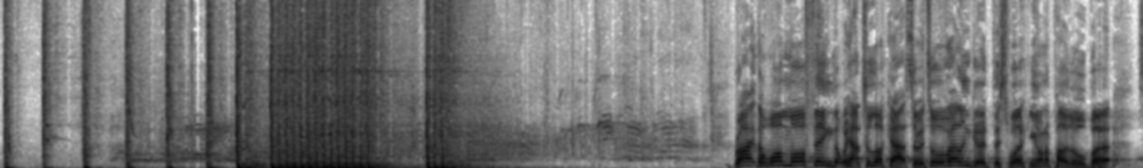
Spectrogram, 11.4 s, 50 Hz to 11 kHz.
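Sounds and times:
gunfire from bullets fired in a 3D video game demo: 0:00.8 - 0:05.4
speech: 0:07.4 - 0:11.4.

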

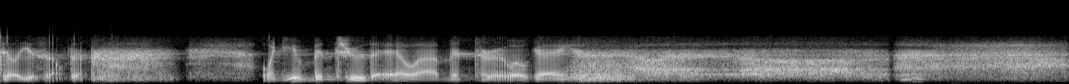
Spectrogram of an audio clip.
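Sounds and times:
wheezing, hissing breath from damaged lung: 0:01.0 - 0:02.6, 0:05.7 - 0:10.6
speech: 0:02.8 - 0:06.6.

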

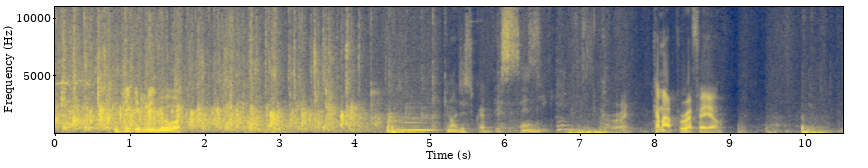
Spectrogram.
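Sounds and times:
audience applause: 0:00.0 - 0:05.1
speech: 0:00.8 - 0:01.9, 0:05.3 - 0:09.0
brief tonal hum: 0:04.4 - 0:05.2.

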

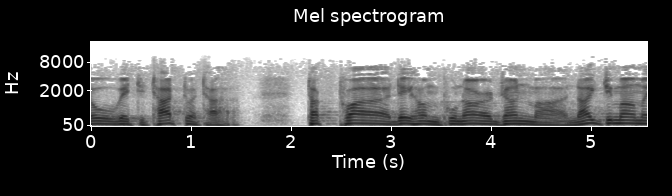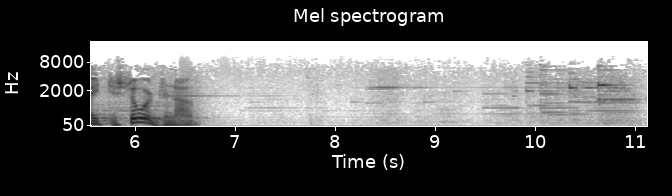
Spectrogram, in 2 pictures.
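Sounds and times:
speech: 0:00.0 - 0:01.5, 0:02.2 - 0:06.7
smartphone ringtone with bright electronic tones: 0:08.3 - 0:11.1.

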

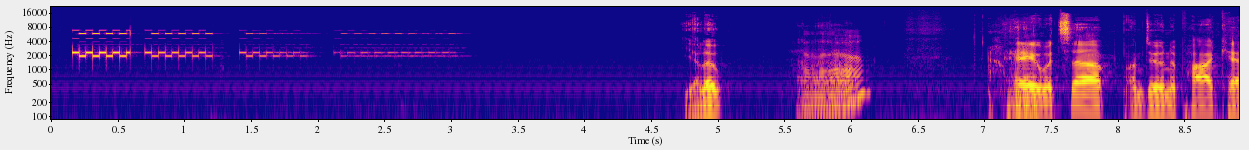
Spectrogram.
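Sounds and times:
phone ringing with electronic trill: 0:00.1 - 0:03.2
speech: 0:04.8 - 0:06.0, 0:07.2 - 0:08.9.

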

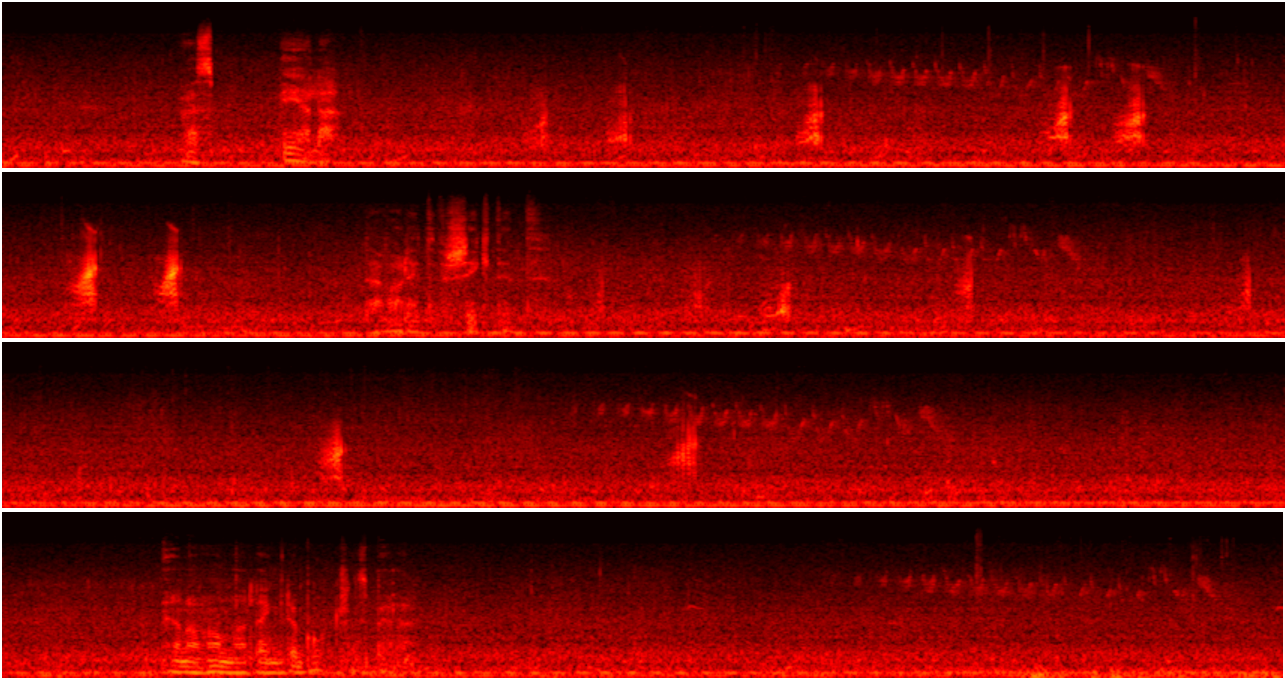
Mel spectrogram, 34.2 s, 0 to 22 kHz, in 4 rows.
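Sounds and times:
pool frogs calling from a pond on Örskär: 0:00.0 - 0:34.1
steady low hum of noise: 0:00.0 - 0:34.1
speech: 0:01.2 - 0:02.4, 0:11.5 - 0:12.3, 0:27.2 - 0:28.6.

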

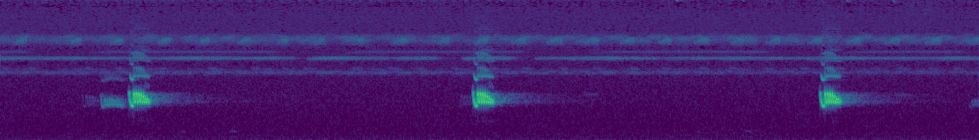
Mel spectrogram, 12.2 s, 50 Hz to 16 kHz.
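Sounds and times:
insect drone in mopane woodland in Zambia: 0:00.0 - 0:12.2
African scops owl trilled calls in mopane woodland in Zambia: 0:01.2 - 0:02.2, 0:05.9 - 0:06.4, 0:10.2 - 0:10.8.

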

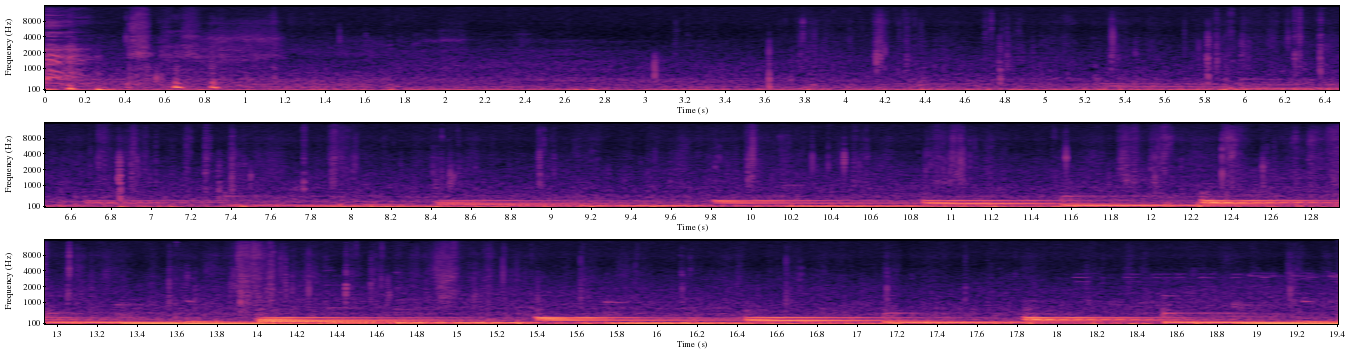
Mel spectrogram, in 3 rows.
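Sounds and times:
footsteps of people walking outdoors: 0:02.9 - 0:19.3
low tuneful melody: 0:05.1 - 0:19.3.

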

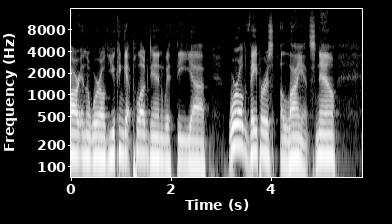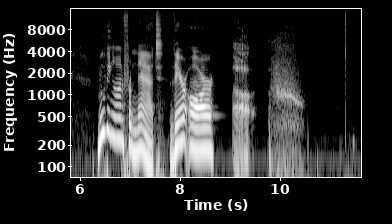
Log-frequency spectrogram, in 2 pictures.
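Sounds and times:
speech: 0:00.0 - 0:05.5, 0:06.4 - 0:10.1
person burping: 0:09.0 - 0:10.6.

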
